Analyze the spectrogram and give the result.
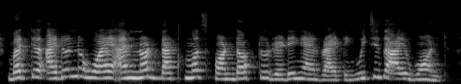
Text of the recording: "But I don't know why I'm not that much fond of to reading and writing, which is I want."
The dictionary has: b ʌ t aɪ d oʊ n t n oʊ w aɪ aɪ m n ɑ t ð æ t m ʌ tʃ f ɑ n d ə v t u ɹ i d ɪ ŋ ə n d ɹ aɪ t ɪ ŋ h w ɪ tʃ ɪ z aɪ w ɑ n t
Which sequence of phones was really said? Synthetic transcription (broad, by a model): b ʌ t aɪ d oʊ n t n oʊ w aɪ aɪ m n ɑ t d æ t m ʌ s f ɑ n d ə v t u ɹ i d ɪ ŋ ə n d ɹ aɪ t ɪ ŋ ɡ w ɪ tʃ ɪ z aɪ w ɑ n t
